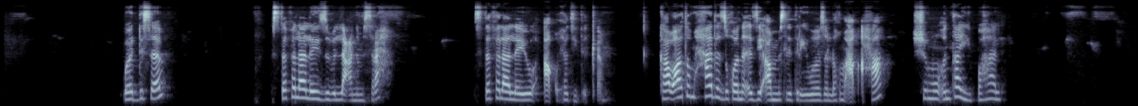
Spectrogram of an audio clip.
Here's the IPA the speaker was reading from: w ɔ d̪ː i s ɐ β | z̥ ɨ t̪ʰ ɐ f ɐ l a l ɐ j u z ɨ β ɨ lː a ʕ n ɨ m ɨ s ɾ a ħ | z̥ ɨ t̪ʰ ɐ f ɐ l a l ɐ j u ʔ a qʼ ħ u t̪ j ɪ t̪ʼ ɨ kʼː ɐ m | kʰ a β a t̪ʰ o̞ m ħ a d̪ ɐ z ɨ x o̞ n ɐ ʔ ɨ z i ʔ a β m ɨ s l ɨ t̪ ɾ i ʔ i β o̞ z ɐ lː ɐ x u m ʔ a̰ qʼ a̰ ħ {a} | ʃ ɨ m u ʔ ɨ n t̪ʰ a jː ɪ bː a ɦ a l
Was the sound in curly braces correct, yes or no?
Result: yes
